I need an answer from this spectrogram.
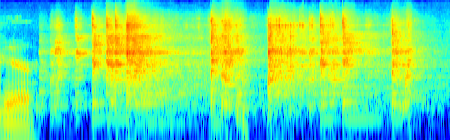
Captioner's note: creaking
